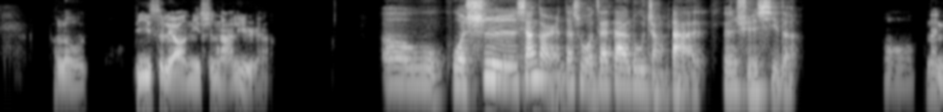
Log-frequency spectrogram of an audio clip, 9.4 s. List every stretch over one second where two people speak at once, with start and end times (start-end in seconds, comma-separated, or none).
none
